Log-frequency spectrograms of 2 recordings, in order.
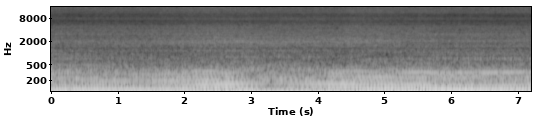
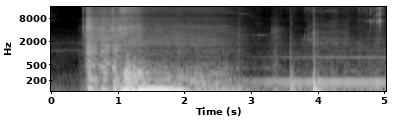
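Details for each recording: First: K24-swapped Honda CRX running: a smooth, even idle that is a little high, with a slight swell in speed and no knocks or ticks; the earlier noise is gone and the engine sounds healthy. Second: Honda K24 engine swapped into a CRX, first start with injectors connected after an even compression crank: catches with a loud burst, runs about a second and a half, then stalls by itself. Owner is unsure why; it sounds good while running.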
